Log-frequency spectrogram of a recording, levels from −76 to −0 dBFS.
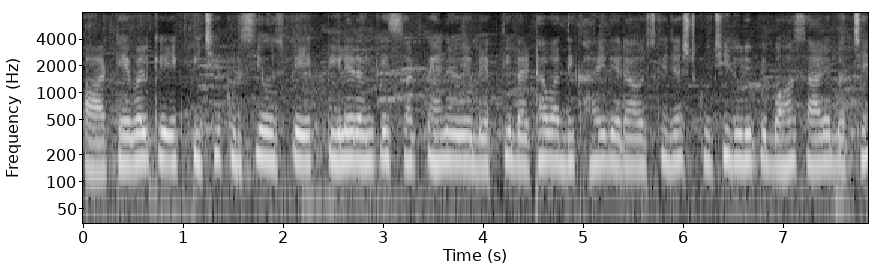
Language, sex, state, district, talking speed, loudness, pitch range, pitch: Hindi, male, Uttar Pradesh, Muzaffarnagar, 250 wpm, -17 LUFS, 160-175 Hz, 170 Hz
